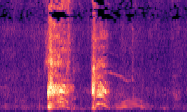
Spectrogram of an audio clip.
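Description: A person close to the microphone coughs twice, about half a second apart, then makes a short, fainter voiced sound.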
